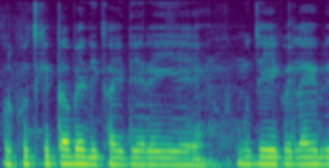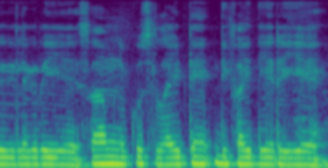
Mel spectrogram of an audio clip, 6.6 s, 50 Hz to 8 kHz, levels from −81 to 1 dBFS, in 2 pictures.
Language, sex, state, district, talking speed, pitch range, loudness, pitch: Hindi, male, Rajasthan, Bikaner, 190 wpm, 120-125 Hz, -16 LUFS, 125 Hz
